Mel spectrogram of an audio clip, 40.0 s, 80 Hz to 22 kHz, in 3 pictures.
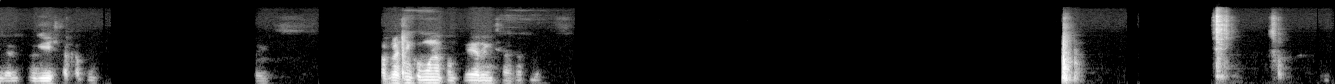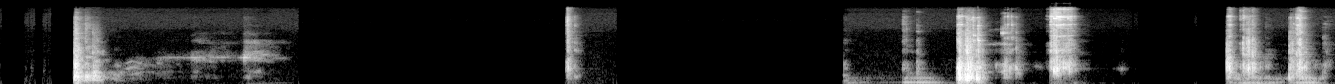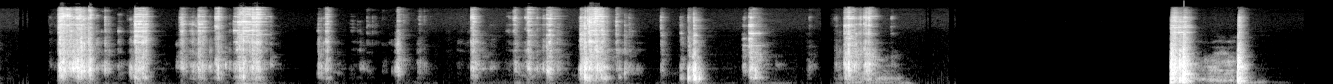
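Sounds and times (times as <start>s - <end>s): tools and small parts clinking: 12.1s - 12.9s, 22.4s - 24.2s, 25.6s - 35.7s.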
